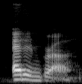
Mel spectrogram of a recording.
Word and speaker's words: Edinburgh: So I went to Vienna and went to Edinburgh. Is that how you pronounce it? – Yeah. – Nice. Yeah. I thought it was Edinburgh at first. – I thought it was Edinburgh too. And then luckily Brad, who was one of the other people who we interned with, he had gone the year before.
